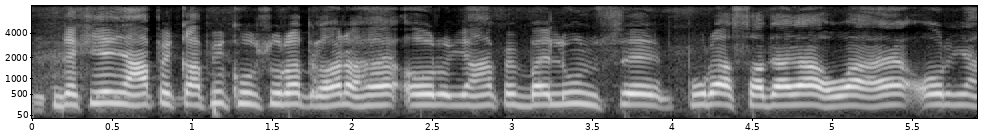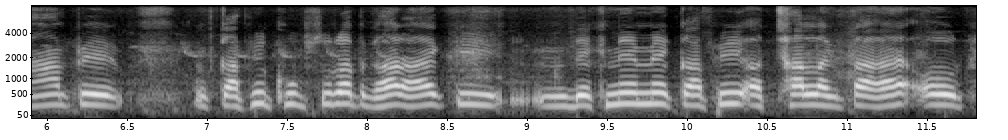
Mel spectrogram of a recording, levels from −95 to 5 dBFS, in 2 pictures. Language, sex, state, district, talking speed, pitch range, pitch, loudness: Maithili, female, Bihar, Supaul, 160 wpm, 240-270 Hz, 250 Hz, -13 LUFS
